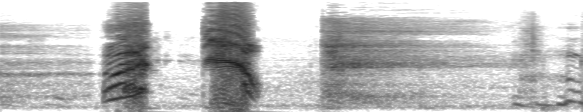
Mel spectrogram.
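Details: Sneezing attack: two sharp sneezes in quick succession, followed by a breathy exhale; a short sneezing bout.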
